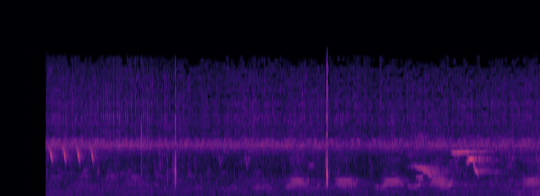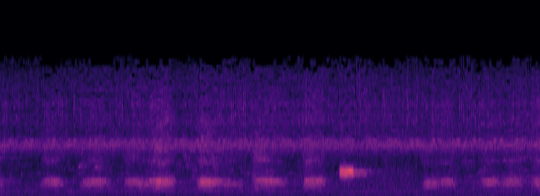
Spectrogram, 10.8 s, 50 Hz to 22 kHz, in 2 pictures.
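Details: House crows of subspecies protegatus gathering at a dusk roost in Colombo, Sri Lanka, 28 February 2014: many harsh, nasal caws overlapping in a dense chorus, with a steady high hiss and traffic noise beneath.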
